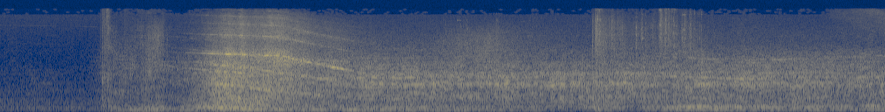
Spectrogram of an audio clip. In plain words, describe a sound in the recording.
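A shuttle engine roars and whines as it flies overhead.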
